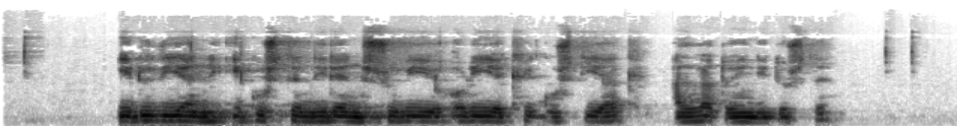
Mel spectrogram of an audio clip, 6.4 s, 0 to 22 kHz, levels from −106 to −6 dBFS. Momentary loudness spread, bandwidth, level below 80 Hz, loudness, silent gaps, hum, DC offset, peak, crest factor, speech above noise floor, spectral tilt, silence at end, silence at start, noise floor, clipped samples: 10 LU; 10 kHz; -56 dBFS; -17 LUFS; none; none; under 0.1%; -2 dBFS; 16 dB; 52 dB; -4.5 dB/octave; 0.85 s; 0.8 s; -69 dBFS; under 0.1%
